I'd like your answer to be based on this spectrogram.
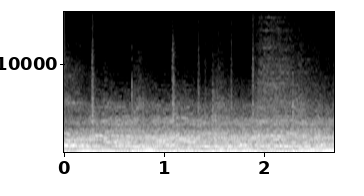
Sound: crowd

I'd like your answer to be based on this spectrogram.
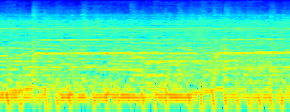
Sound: chanting

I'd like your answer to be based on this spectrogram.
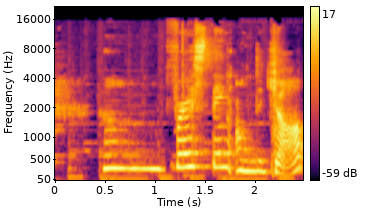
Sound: sighing

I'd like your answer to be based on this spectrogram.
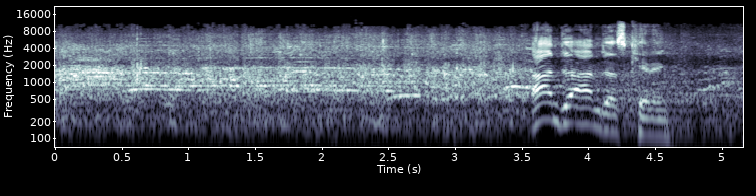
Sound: laughter and applause

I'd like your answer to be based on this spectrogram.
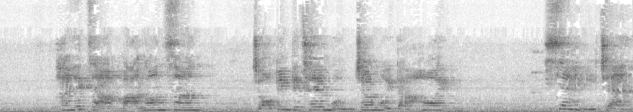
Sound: Cantonese; Mandarin

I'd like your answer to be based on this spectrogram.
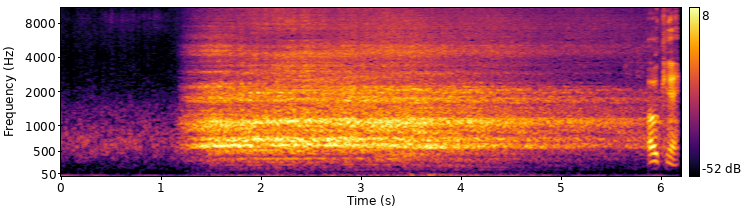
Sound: monsters howling

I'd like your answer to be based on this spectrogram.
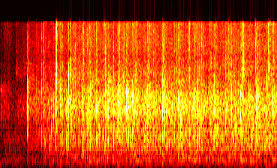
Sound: applauding

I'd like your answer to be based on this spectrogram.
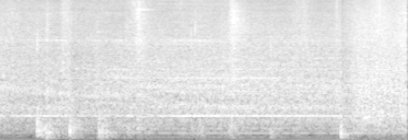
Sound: machine roar in the background

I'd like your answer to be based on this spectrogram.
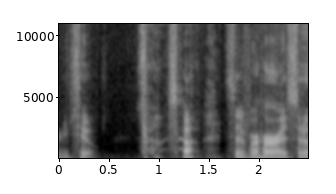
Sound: chuckles

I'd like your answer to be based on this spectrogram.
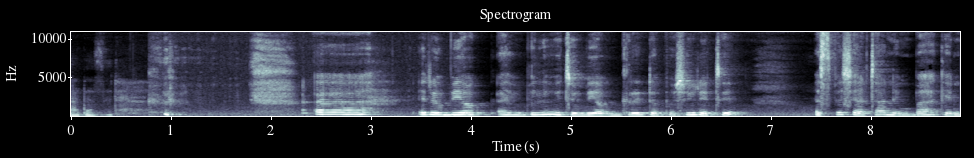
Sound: laughs

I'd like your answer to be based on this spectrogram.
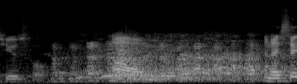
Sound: audience laughs

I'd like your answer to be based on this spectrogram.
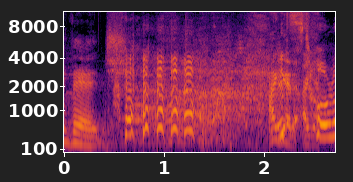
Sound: laughing

